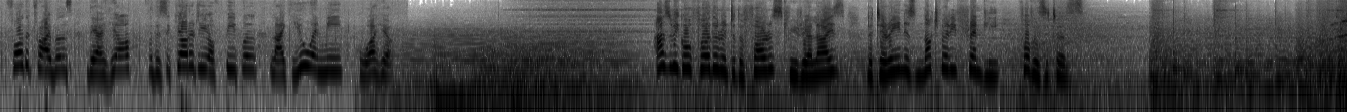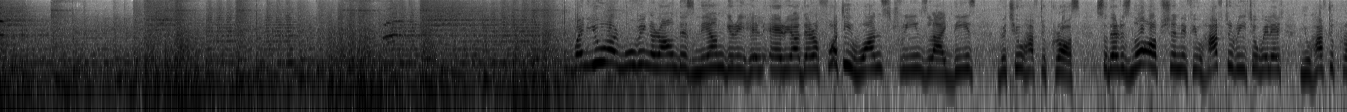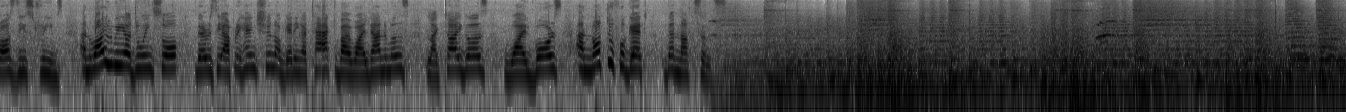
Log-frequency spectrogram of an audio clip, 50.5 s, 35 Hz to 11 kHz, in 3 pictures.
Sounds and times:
Outside, rural or natural: 0.0 - 50.5
Speech: 0.1 - 4.9, 8.2 - 13.6, 24.0 - 42.8
Music: 4.5 - 26.0, 42.6 - 50.5.

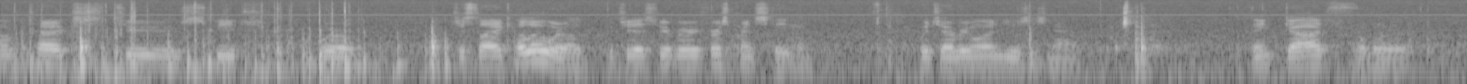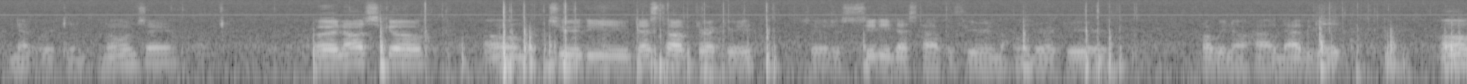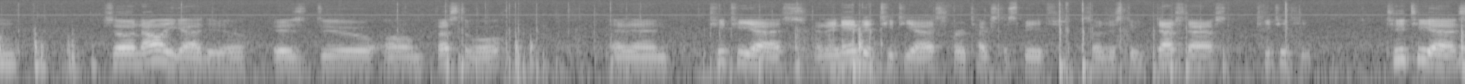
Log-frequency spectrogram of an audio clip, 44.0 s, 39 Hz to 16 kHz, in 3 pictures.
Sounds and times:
Speech: 0.0 - 3.7, 4.5 - 8.2, 9.2 - 11.4, 12.5 - 14.1, 14.8 - 16.5, 17.8 - 25.8, 26.7 - 28.1, 29.0 - 29.6, 30.4 - 34.4, 35.4 - 42.5, 43.2 - 43.9.

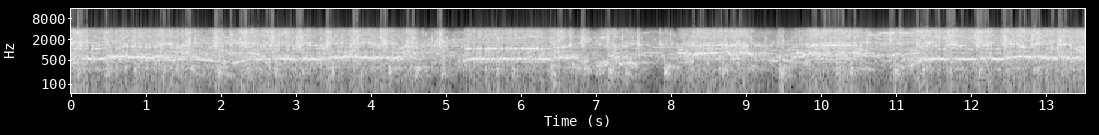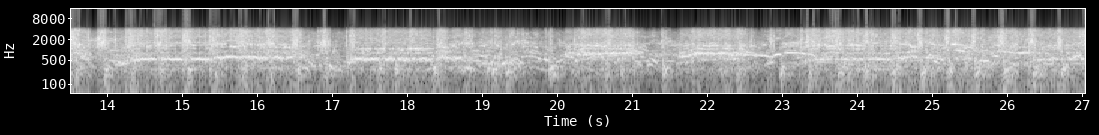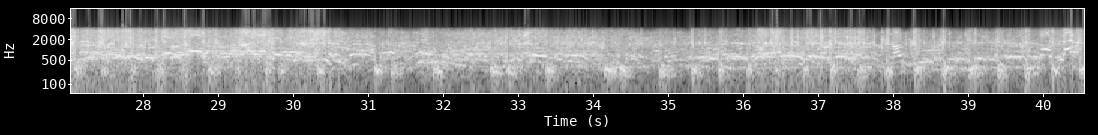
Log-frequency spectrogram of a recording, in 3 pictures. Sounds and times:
Music: 0.0 - 40.5.

